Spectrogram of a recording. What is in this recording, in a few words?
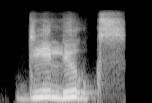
"de luxe", Indian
